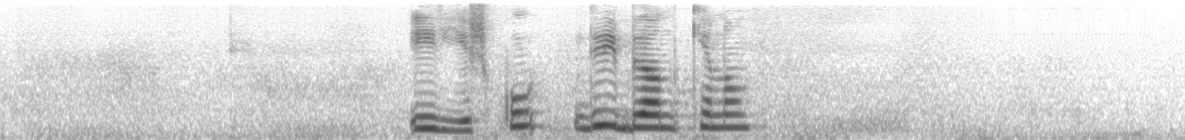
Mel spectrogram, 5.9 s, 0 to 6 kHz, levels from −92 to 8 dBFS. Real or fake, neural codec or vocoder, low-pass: fake; codec, 16 kHz, 1 kbps, X-Codec, WavLM features, trained on Multilingual LibriSpeech; 5.4 kHz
